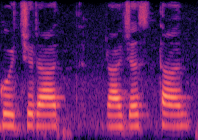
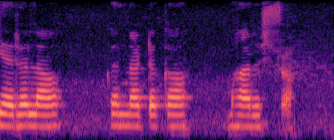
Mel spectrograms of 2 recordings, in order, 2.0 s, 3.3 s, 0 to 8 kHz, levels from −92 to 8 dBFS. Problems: background sounds at intervals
